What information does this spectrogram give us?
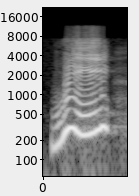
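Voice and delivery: WE held out, high and emphatic. Shown as a demonstration. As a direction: lean hard on "we". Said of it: "very emphatically".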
